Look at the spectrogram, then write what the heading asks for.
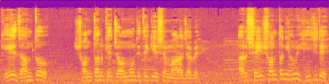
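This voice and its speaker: A man playing a pitying, gossiping villager in an animated story, deferential and lamenting. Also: a little high, unhurried, over music, close to an everyday voice. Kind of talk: acted dialogue in animated story.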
